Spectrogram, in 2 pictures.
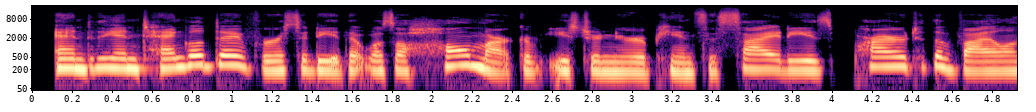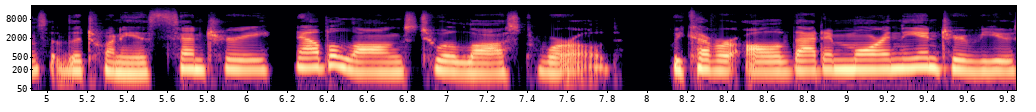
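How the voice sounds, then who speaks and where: Woman host, dry close mic, reads her questions steady and clear. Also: mid-range voice, dry recording. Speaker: podcast host. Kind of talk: scripted intro and interview questions.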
